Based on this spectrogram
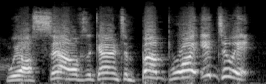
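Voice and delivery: high, emphatic warning; sharp warning. A narrator's reading. Centipede sees a collision coming, sharp warning. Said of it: "the centipede said sharply".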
